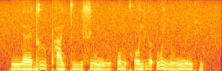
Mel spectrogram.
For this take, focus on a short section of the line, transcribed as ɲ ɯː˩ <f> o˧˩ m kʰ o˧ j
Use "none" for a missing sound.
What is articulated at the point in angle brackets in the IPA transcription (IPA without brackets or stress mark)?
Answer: f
